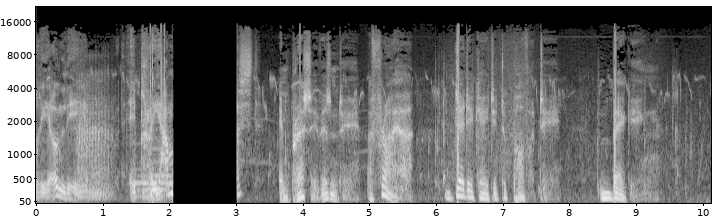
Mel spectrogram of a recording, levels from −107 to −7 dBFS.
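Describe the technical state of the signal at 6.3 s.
Integer overflow at 6.32 to 6.34 s: peaks about 1 dB past the integer limit wrap to the opposite sign instead of limiting, producing a sharp crack.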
